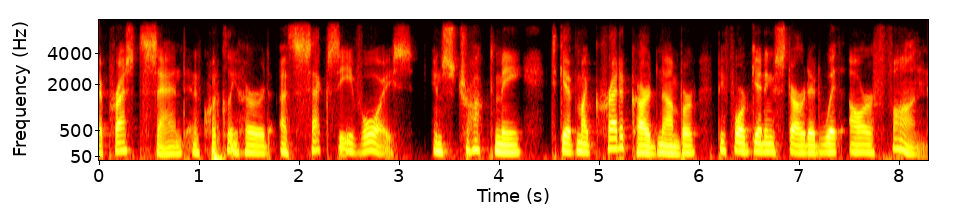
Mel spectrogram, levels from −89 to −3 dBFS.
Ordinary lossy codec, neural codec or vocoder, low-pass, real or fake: Opus, 32 kbps; codec, 16 kHz, 1 kbps, X-Codec, HuBERT features, trained on LibriSpeech; 7.2 kHz; fake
